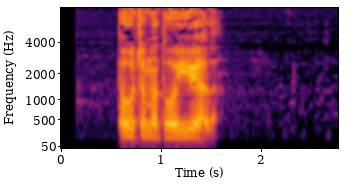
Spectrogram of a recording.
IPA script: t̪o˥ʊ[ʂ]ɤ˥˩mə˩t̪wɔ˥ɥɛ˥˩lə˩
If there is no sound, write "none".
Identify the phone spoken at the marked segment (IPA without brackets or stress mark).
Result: ʈ͡ʂ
